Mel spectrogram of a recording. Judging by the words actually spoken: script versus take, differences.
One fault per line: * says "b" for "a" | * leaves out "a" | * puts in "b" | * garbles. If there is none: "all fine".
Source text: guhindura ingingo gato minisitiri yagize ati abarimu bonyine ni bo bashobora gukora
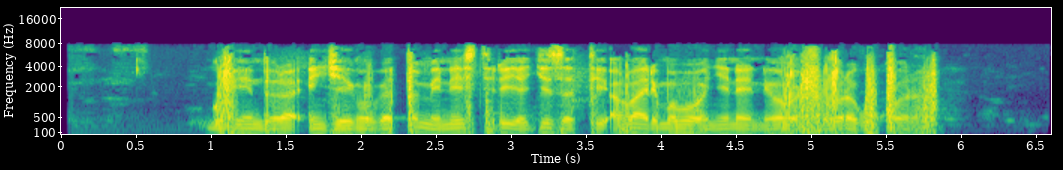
all fine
